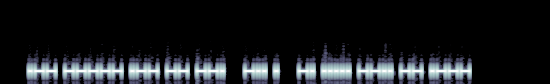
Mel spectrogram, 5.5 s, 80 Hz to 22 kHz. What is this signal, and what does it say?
Morse code, heard as a keyed tone, about 40 wpm, 700 Hz. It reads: W0WMG DE N5ZMJ
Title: USA Callsign DE Callsign - 5 Characters - 40wpm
